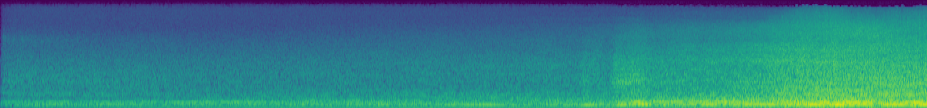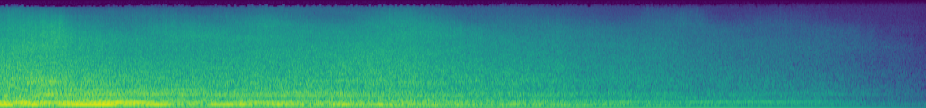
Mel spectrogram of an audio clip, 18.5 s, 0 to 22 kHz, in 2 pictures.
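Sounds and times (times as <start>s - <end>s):
car traffic in traffic jams: 5.7s - 17.5s.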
